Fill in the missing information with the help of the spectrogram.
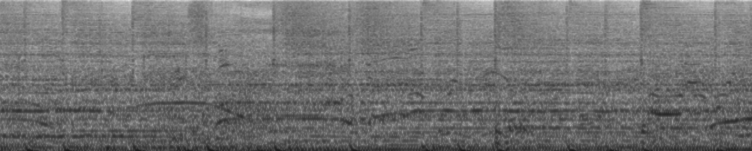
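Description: Live worship music: a full band with a steady drum beat under a held, gliding sung melody.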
